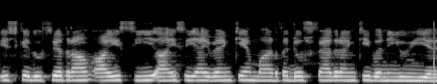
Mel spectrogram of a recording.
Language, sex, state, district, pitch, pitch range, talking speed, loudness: Hindi, female, Delhi, New Delhi, 190 Hz, 185-195 Hz, 205 wpm, -14 LUFS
